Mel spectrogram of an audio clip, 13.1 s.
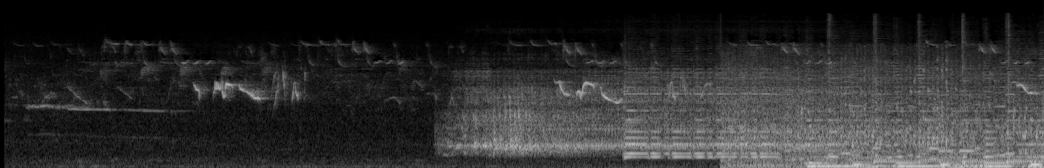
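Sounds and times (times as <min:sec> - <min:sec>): birds chirping: 0:00.1 - 0:13.0
steady rushing sound: 0:05.5 - 0:13.0.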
